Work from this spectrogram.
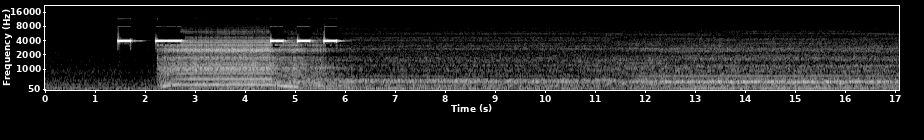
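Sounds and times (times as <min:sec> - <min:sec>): faint steady hum: 0:00.0 - 0:17.0
coffee maker beeping: 0:02.2 - 0:06.4
motor spinning: 0:02.3 - 0:06.9.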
